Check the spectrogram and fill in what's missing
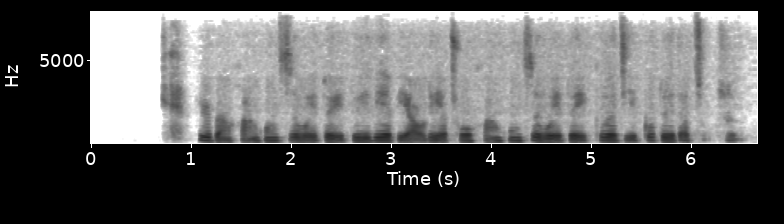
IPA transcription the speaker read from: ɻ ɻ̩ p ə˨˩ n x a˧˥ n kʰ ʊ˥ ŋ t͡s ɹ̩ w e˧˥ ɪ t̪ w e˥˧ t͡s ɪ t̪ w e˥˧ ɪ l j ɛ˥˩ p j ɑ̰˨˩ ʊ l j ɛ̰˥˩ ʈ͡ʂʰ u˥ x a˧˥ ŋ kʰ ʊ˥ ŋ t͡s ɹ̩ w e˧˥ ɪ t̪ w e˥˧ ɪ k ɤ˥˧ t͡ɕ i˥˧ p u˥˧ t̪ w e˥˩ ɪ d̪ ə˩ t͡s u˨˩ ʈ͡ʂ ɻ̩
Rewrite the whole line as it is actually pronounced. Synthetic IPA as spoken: ɻ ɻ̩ p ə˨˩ n x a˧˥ ŋ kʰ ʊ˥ ŋ t͡s ɹ̩ w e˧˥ ɪ t̪ w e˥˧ ɪ t̪ w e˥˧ ɪ l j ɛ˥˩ p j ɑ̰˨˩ ʊ l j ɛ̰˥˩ ʈ͡ʂʰ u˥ x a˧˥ ŋ kʰ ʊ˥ ŋ t͡s ɹ̩ w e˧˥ ɪ t̪ w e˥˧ ɪ k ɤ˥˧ t͡ɕ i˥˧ p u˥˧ t̪ w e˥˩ ɪ d̪ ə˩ t͡s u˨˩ ʈ͡ʂ ɻ̩

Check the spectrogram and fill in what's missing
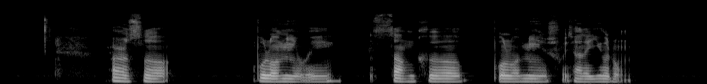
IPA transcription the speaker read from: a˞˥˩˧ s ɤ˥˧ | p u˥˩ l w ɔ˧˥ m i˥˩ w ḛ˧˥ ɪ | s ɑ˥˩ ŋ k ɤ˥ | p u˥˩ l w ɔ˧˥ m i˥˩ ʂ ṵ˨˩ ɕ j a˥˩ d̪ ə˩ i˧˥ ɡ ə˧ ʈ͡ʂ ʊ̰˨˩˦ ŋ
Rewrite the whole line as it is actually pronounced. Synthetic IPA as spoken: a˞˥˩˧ s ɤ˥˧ | p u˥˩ l w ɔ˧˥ m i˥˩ w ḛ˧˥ ɪ | s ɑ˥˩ ŋ kʰ ɤ˥ | p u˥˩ l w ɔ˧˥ m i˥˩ ʂ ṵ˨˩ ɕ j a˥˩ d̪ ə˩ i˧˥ ɡ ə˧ ʈ͡ʂ ʊ̰˨˩˦ ŋ

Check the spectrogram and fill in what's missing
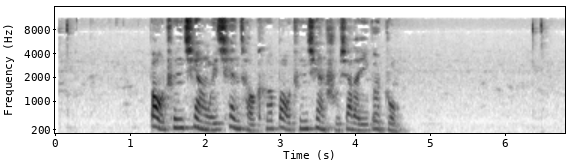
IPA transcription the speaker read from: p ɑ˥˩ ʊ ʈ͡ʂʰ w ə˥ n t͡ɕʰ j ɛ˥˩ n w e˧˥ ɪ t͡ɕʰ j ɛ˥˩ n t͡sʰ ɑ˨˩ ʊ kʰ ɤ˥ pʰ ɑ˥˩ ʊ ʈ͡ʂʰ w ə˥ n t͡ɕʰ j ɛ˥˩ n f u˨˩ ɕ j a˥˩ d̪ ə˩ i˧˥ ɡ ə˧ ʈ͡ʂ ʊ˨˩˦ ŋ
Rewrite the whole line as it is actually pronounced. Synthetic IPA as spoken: p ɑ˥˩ ʊ ʈ͡ʂʰ w ə˥ n t͡ɕʰ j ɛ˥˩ n w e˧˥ ɪ t͡ɕʰ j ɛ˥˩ n t͡sʰ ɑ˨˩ ʊ kʰ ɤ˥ p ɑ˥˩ ʊ ʈ͡ʂʰ w ə˥ n t͡ɕʰ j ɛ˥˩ n ʂ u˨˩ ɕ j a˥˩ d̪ ə˩ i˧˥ ɡ ə˧ ʈ͡ʂ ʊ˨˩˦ ŋ

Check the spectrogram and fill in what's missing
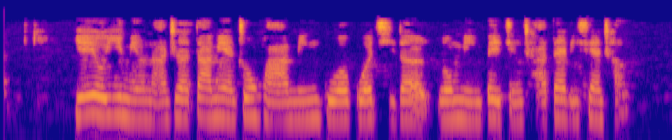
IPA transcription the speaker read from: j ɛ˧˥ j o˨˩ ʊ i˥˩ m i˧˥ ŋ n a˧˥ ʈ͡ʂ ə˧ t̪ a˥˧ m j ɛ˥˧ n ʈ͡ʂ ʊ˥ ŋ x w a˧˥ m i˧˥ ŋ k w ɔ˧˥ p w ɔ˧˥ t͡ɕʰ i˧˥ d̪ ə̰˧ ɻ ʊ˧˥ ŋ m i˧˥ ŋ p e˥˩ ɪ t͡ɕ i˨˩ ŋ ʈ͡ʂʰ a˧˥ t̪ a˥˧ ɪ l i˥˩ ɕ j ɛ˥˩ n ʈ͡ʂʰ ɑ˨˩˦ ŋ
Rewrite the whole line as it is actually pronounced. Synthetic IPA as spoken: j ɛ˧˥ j o˨˩ ʊ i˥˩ m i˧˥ ŋ n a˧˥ ʈ͡ʂ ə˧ t̪ a˥˧ m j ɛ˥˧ n ʈ͡ʂ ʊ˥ ŋ x w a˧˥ m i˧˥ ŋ k w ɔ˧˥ k w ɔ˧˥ t͡ɕʰ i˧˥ d̪ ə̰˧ ɻ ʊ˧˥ ŋ m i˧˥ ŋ p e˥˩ ɪ t͡ɕ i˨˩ ŋ ʈ͡ʂʰ a˧˥ t̪ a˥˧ ɪ l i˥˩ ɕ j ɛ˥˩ n ʈ͡ʂʰ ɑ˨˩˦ ŋ

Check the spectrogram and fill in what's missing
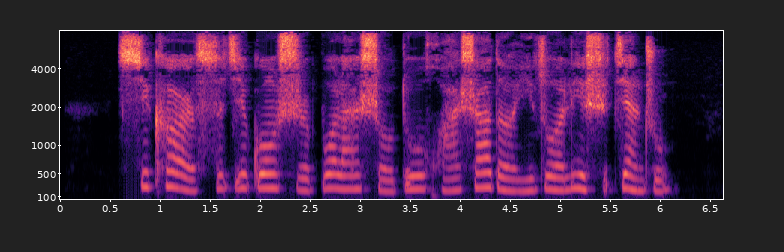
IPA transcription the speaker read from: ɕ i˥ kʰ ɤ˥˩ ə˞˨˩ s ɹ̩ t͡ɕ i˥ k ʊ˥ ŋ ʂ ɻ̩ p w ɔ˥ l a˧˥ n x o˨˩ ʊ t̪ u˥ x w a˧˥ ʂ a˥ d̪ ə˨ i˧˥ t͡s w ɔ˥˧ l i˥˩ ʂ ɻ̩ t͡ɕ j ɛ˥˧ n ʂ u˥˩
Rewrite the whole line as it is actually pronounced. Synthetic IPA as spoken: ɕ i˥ kʰ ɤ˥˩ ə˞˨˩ s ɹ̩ t͡ɕ i˥ k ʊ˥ ŋ ʂ ɻ̩ p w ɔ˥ l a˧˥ n ʂ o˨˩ ʊ t̪ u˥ x w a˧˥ ʂ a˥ d̪ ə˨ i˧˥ t͡s w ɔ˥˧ l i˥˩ ʂ ɻ̩ t͡ɕ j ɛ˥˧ n ʈ͡ʂ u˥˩

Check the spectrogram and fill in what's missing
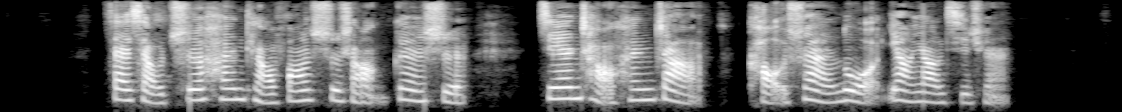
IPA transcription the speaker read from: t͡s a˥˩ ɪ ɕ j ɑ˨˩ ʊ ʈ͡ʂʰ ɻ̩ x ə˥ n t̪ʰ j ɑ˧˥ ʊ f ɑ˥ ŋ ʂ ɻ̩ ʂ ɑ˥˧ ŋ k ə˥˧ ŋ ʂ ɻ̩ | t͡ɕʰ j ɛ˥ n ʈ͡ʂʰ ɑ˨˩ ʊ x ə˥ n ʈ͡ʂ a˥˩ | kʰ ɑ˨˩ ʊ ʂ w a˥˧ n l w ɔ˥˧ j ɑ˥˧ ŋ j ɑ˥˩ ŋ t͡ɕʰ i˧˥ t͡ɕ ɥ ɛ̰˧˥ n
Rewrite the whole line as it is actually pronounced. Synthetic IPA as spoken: t͡s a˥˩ ɪ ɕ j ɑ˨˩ ʊ ʈ͡ʂʰ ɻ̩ x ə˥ n t̪ʰ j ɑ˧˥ ʊ f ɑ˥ ŋ ʂ ɻ̩ ʂ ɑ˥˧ ŋ k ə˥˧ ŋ ʂ ɻ̩ | t͡ɕ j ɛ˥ n ʈ͡ʂʰ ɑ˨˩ ʊ x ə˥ n ʈ͡ʂ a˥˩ | kʰ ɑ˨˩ ʊ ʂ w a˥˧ n l w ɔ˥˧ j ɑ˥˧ ŋ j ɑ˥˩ ŋ t͡ɕʰ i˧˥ t͡ɕʰ ɥ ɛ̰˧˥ n

